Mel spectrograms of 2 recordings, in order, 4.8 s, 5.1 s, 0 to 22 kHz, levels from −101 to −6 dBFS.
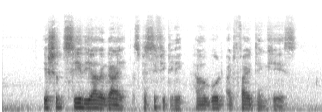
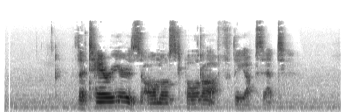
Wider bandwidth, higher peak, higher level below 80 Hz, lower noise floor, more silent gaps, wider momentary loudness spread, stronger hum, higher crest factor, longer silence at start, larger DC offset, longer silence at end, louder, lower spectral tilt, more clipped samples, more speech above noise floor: about the same, 11.5 kHz vs 11.5 kHz; second, -18 dBFS vs -4 dBFS; first, -62 dBFS vs -72 dBFS; first, -64 dBFS vs -57 dBFS; neither; about the same, 15 LU vs 16 LU; neither; about the same, 18 dB vs 22 dB; second, 0.05 s vs 0.85 s; neither; second, 0.4 s vs 0.85 s; second, -37 LUFS vs -23 LUFS; first, -6 dB/octave vs -2.5 dB/octave; neither; second, 27 dB vs 34 dB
